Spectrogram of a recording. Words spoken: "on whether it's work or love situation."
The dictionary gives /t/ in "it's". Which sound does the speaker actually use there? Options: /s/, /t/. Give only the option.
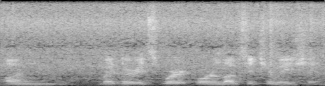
/t/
